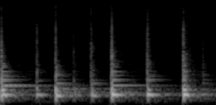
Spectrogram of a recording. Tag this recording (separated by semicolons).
bongo; drum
